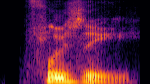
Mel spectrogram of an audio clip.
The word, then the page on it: floozie: American English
